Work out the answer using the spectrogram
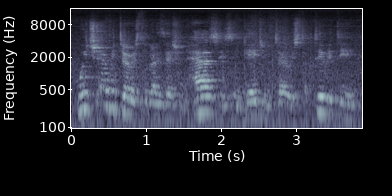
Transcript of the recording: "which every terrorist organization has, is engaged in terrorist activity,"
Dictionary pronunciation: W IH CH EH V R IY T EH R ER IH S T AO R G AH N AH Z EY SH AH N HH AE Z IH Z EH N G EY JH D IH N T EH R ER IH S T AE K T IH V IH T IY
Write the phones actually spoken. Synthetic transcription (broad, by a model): W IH CH EH V R IY T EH R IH S T AO R G AH N AH Z EY SH AH N HH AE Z IH Z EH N G EY JH IH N T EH R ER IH S T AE K T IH V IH T IY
